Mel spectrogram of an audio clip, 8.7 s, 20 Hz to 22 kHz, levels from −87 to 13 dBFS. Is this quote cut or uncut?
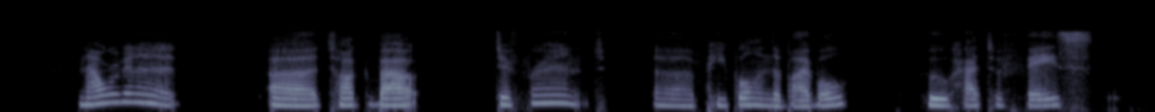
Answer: uncut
